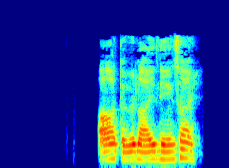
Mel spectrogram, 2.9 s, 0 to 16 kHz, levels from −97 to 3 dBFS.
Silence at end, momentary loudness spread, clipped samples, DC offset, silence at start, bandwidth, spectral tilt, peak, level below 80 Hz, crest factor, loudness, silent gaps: 0.45 s; 7 LU; under 0.1%; under 0.1%; 1.25 s; 8.2 kHz; -5 dB/octave; -2 dBFS; -60 dBFS; 16 dB; -16 LUFS; none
